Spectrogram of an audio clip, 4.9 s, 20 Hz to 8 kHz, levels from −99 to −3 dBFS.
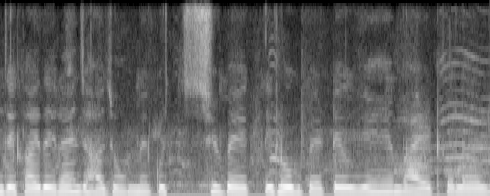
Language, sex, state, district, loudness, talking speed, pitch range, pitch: Hindi, female, Bihar, Vaishali, -14 LUFS, 185 wpm, 215-225 Hz, 220 Hz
